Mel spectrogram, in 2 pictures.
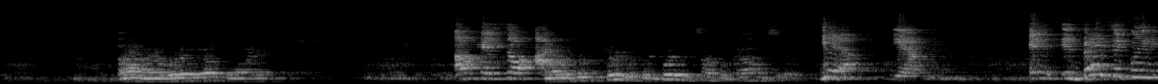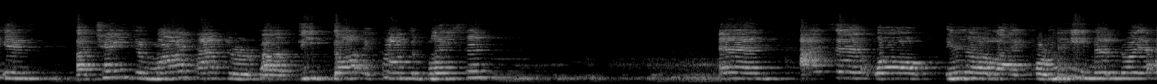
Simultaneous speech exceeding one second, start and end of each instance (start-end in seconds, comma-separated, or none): none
